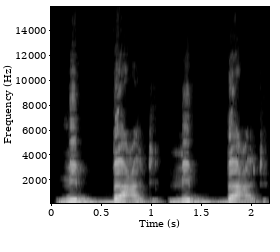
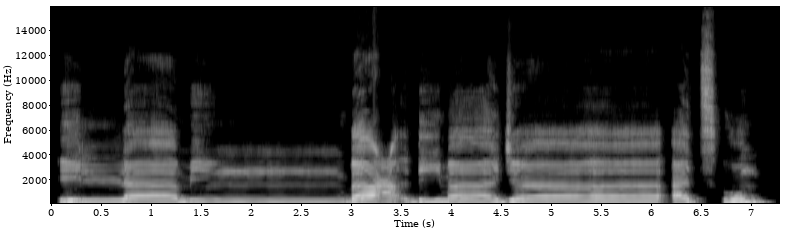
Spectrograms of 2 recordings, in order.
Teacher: we change the Nuun Saakinah into a subtle meme while still observing gunna. So we say إلا من بعد ما جاءتهم.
